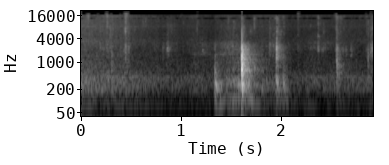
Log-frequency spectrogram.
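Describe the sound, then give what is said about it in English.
Fingernail scraping the inside of an avocado shell into a dish while making guacamole: a few soft, brief scrapes and clicks, the loudest near the middle, with no talk. “And I'm scraping out the shell with my fingernail just to make sure I get every morsel.”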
